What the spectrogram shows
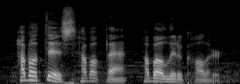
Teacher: So he drops the T and the schwa sound is reduced.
